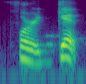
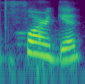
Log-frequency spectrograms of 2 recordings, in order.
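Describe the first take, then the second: First: Forget said slowly with stress on the last syllable, for-GET; slow, lean on GET; right stress on forget. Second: Forget said with stress on the first syllable, FOR-get; teacher shows the wrong way, FOR-get. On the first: Teacher models the right stress, for-GET, slowly. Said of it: "La acentuación está en el get". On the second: Teacher warns students off wrong stress, FOR-get. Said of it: "Yo no digo forget". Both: Shown as a demonstration.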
